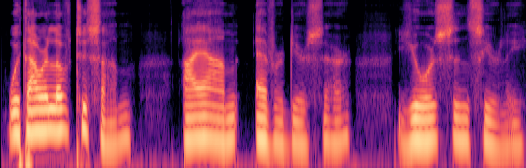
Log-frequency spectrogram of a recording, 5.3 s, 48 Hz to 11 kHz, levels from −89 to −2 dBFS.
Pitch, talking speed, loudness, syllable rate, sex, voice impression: 120 Hz, 135 wpm, -17 LUFS, 4.0 syllables/s, male, masculine, adult-like, slightly tensed, slightly weak, hard, slightly muffled, intellectual, calm, mature, slightly friendly, wild, slightly kind, slightly modest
